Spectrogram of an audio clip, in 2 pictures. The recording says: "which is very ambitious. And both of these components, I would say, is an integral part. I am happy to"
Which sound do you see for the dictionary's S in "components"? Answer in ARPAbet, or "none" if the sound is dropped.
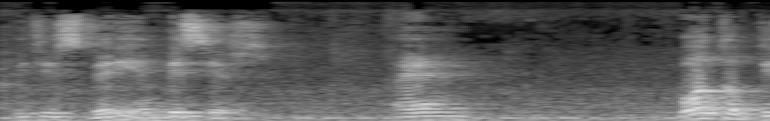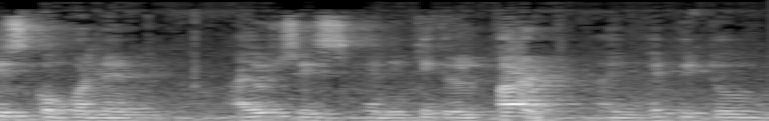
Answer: none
